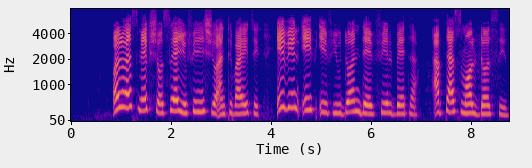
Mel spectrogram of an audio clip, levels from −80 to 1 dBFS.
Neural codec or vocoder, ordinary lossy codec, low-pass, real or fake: codec, 16 kHz, 16 kbps, FunCodec, trained on Chinese and English, 50 frames a second; none; none; fake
